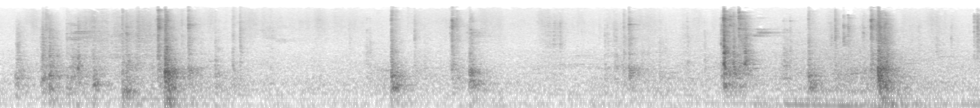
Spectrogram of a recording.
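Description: Scattered sharp knocks and clinks of hand tools against metal, coming in a few clusters, loudest about two seconds in and again near nine and eleven seconds.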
